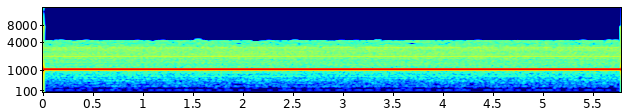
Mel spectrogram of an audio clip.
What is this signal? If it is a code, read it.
Emergency Alert System (SAME) tones (the 1050 Hz attention tone). It is heard from 0.4 to 5.1 s.
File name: eas / KSDZKDJL / KSDZKDJL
